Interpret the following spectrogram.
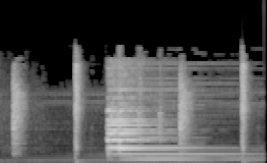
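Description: A bright bell chime strikes a little under a second in and fades away over background music with a steady beat: the notification-bell 'ding' of a subscribe-button animation.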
